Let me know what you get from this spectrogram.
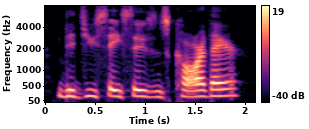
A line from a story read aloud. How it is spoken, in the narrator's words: Jeff sighed heavily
